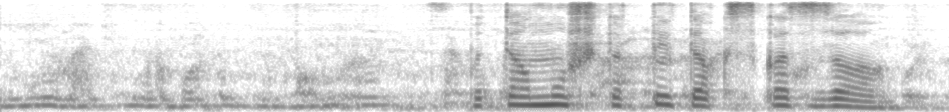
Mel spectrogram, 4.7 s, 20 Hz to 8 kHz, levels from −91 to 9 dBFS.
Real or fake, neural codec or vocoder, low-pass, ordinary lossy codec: fake; codec, 16 kHz, 4 kbps, FunCodec, trained on Chinese and English, 50 frames a second; 7.2 kHz; none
